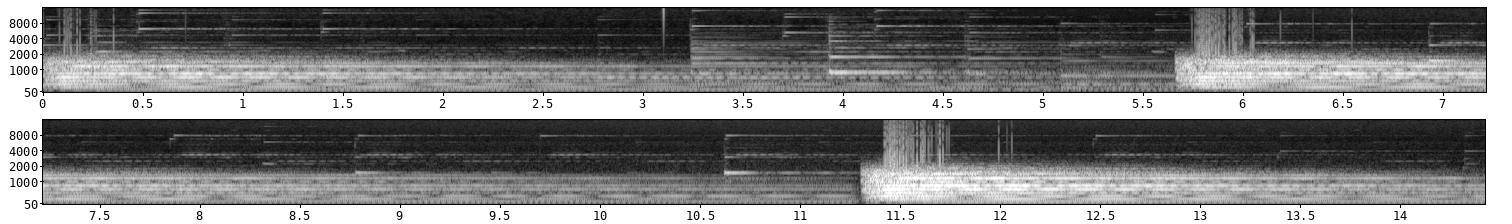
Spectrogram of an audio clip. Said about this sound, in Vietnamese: tiếng chuông đại điện không ngừng vang lên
